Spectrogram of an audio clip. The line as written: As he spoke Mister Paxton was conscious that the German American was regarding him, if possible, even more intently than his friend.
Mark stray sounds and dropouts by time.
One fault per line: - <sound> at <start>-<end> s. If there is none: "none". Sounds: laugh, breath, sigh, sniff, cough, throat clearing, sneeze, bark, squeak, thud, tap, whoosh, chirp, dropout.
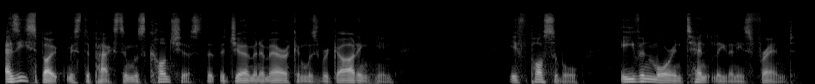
none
